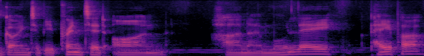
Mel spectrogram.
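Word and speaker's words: Hahnemühle: to be printed on hanamule paper which is like a german word i was just referring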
